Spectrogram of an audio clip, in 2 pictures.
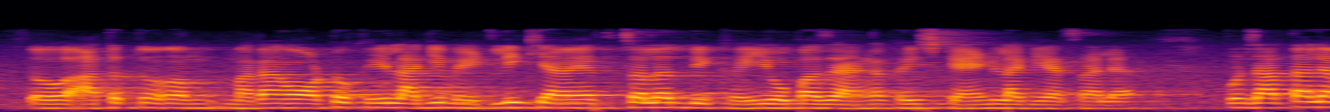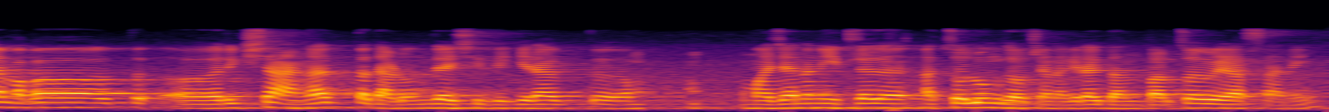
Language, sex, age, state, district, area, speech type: Goan Konkani, male, 18-30, Goa, Bardez, urban, spontaneous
